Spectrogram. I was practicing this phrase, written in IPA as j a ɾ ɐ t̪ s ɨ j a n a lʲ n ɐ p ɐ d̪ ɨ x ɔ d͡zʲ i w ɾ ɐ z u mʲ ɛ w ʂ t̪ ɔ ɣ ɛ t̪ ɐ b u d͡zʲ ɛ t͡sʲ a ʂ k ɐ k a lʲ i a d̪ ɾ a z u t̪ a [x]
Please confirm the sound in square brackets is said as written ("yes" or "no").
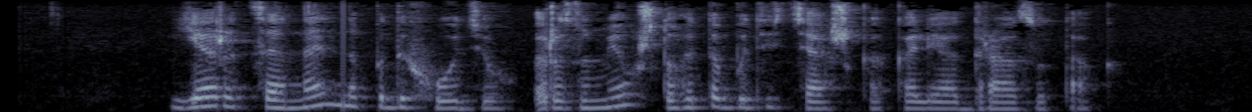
no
